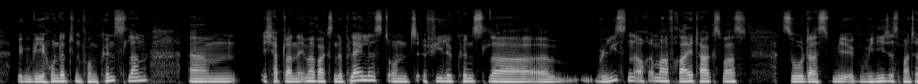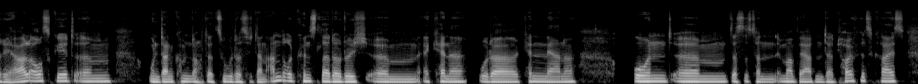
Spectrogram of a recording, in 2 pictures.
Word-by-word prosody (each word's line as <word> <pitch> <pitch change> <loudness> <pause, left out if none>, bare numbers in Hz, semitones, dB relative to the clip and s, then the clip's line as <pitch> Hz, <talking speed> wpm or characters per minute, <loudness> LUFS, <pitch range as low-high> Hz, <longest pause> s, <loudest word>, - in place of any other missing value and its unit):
irgendwie 125 -3 +1
Hunderten 145 0 +1
von 120 -1 0
Künstlern. 170 +4 0 0.4
Ähm, 130 0 +1 0.2
ich - - -7
habe 145 - +1
da 135 - +2
'ne 130 - 0
immer 155 +1 +3
wachsende 140 -2 +1
Playlist 190 +5 +1
und 130 -4 -1
viele 140 0 0
Künstler, 125 -4 +1
äh, 185 +4 -11
releasen 170 +6 -1
auch - - -4
immer 150 -4 +1
freitags 135 -1 +2
was, 130 +1 0 0.4
sodass 130 -1 +1
mir 130 -1 0
irgendwie 125 -1 -3
nie 140 +2 +2
das 135 -4 -4
Material 125 +3 +1
ausgeht. 155 0 0
Ähm, 140 0 0 0.3
und 125 -1 0
dann 125 - +3
kommt 130 +1 -2
noch 115 -5 -2
dazu, 125 +2 -2
dass 115 -3 -1
ich - - -13
dann 115 -2 -3
andere 170 +2 0
Künstler 140 -3 +1
dadurch, 125 -1 +3
ähm, 120 -2 0
erkenne 125 0 0
oder 120 -2 +2
kennenlerne. 125 0 0 0.6
Und, 140 0 +4
ähm, 130 -1 +3
das 125 0 -3
ist 130 - -8
dann 120 -1 -1
'n - - -9
immer 130 -2 -1
werdender 120 -1 -1
Teufelskreis. 145 +2 -2
130 Hz, 175 wpm, -23 LUFS, 125-140 Hz, 0.6 s, Und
